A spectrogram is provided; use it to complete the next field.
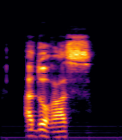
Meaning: second-person singular imperfect subjunctive of adorer
- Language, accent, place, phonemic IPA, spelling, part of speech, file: French, France, Lyon, /a.dɔ.ʁas/, adorasses, verb, LL-Q150 (fra)-adorasses.wav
